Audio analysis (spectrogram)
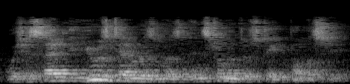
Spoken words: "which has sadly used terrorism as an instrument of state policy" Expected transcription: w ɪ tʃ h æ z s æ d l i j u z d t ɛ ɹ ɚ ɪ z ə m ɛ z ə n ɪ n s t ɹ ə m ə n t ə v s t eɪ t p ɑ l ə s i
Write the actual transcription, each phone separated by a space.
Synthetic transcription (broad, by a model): w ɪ tʃ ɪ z s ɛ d i j u z t ɛ ɹ ɚ ɪ z ə m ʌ z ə n ɪ n s t ɹ ə m ə n t ə v s t eɪ t p ɑ l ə s i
